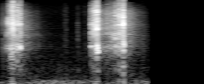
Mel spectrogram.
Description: agarrar un objeto en un, game

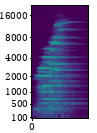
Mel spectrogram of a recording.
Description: sonic logo 15s estilo pla, crystal chime

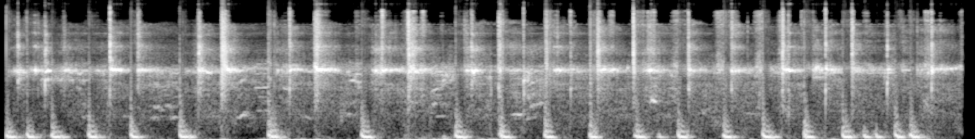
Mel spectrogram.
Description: tambores en la calle como, festival

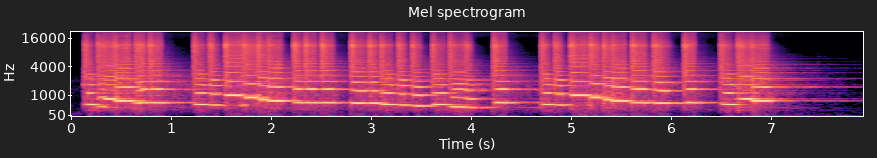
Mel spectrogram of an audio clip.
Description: flauta sola; ethnic

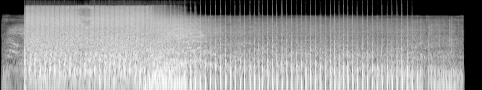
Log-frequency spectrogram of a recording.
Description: cohetes dispados y una pe, fireworks

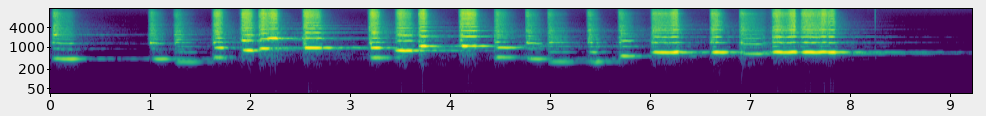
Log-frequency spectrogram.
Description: flauta sola enrgico ritmo

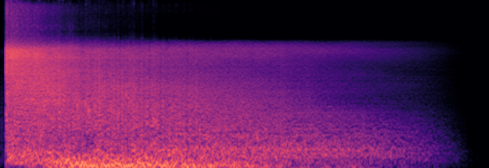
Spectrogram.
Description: misil perseguidor; launcher

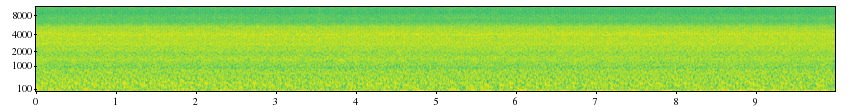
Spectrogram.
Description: rayos de poder manando, beam

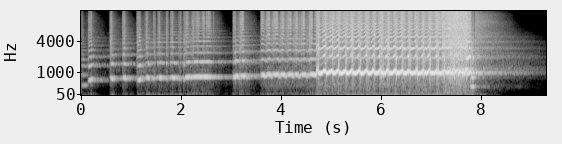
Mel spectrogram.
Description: flauta sola la diablada, folk

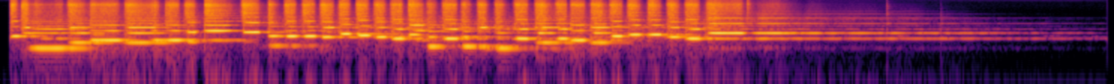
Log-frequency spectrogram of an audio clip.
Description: melodia en flauta

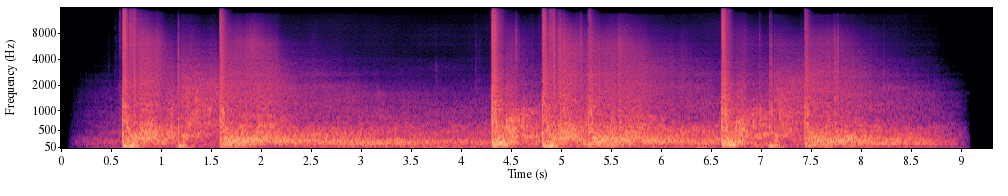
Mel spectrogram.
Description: cohetes lazandos y que ap, fireworks

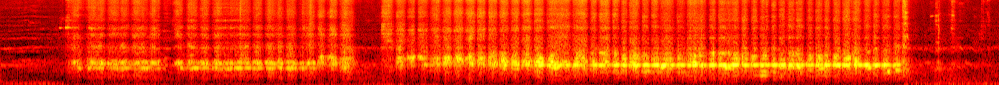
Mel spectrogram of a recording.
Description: pincel de cerdas sinttica

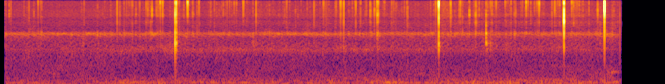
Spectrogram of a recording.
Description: sonido de un basilisco, crunching

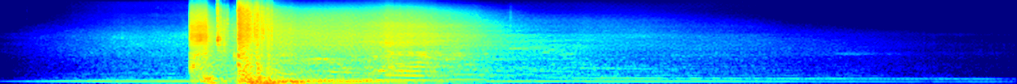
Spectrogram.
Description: automovil deportivo estre, wreck

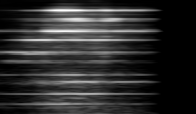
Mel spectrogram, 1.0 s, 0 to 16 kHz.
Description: sonic logo 15s estilo pla, crystal chime

